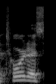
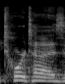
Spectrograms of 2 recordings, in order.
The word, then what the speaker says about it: tortas: say tortoise I don't how do you say it torta torta but there's an S at the end as a silence well he was taking he was saying Tortas oh okay okay you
